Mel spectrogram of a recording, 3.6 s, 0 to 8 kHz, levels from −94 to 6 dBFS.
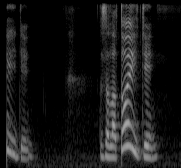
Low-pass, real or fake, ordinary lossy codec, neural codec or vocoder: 7.2 kHz; fake; none; autoencoder, 48 kHz, 128 numbers a frame, DAC-VAE, trained on Japanese speech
